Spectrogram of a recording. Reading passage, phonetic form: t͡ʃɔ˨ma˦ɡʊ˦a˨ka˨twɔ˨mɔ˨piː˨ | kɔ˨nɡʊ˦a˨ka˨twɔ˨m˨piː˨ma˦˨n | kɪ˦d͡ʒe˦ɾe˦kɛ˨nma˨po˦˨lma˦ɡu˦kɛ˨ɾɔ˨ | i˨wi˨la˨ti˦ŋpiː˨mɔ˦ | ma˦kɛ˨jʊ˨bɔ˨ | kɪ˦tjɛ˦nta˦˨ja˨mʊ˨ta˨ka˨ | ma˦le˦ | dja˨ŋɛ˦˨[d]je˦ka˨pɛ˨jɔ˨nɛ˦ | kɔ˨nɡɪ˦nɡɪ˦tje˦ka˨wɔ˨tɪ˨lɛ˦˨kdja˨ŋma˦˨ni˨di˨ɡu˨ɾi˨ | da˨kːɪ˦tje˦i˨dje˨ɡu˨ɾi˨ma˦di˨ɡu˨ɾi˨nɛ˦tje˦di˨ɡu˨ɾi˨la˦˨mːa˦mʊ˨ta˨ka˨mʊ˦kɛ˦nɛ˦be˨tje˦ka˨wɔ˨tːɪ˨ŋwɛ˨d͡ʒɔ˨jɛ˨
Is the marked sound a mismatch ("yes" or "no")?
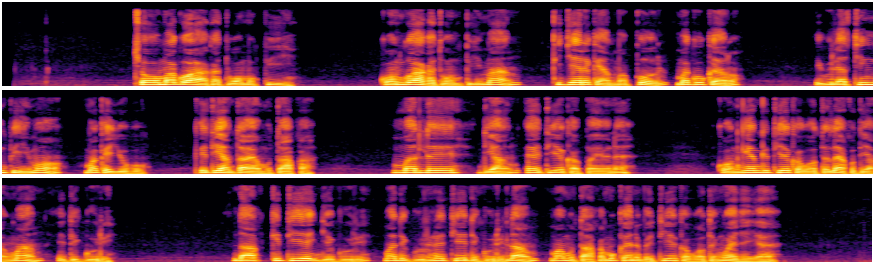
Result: yes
